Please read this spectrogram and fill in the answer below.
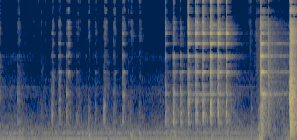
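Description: Wire whisk stirring dry flour in a glass bowl, its wires ticking against the glass, faint at first, then a quick run of clinks past the middle. Near the end two louder clinks ring out from the glass.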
